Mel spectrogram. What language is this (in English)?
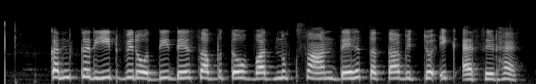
Punjabi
